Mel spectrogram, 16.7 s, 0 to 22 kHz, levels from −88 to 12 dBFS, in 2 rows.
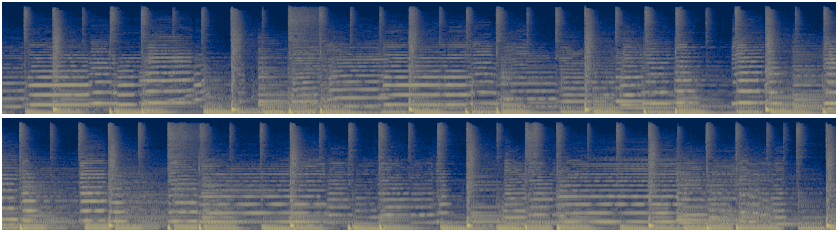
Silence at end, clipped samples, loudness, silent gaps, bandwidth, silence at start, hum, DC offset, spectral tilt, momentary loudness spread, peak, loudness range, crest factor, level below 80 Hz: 0 s; under 0.1%; -22 LUFS; none; 19 kHz; 0 s; none; under 0.1%; -6 dB/octave; 7 LU; -4 dBFS; 2 LU; 18 dB; -28 dBFS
